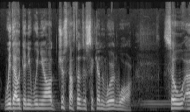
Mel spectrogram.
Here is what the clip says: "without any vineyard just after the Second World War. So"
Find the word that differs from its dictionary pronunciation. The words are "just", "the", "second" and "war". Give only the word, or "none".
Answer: none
